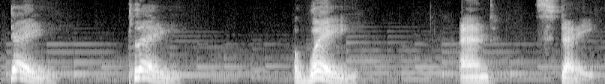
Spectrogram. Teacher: both sounds are what we call unrounded so we keep our lips stretched out like we're smiling but our mouth will close a little as we move move to the e sound eh-eh-eh-eh so you'll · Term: a sound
